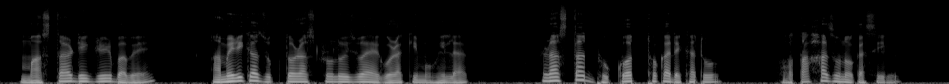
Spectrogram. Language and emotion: Assamese, sad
